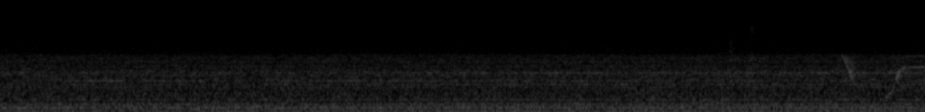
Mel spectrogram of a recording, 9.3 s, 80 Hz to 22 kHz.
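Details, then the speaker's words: Yaesu FT-101E radio given full power after bypassing the dim bulb tester. A quiet, steady airy hiss with no knocks or rattles: its cooling fan is running normally. "Oh, we get another light now too. Yeah, it sounds like the fan's on."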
